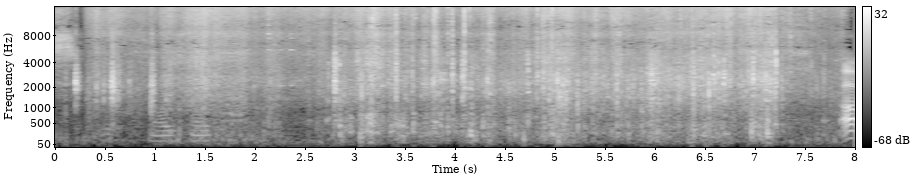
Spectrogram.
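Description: Plastic bags and tissue paper rustling and crinkling as hands dig through trash, in an uneven run of crackles with no steady rhythm.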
